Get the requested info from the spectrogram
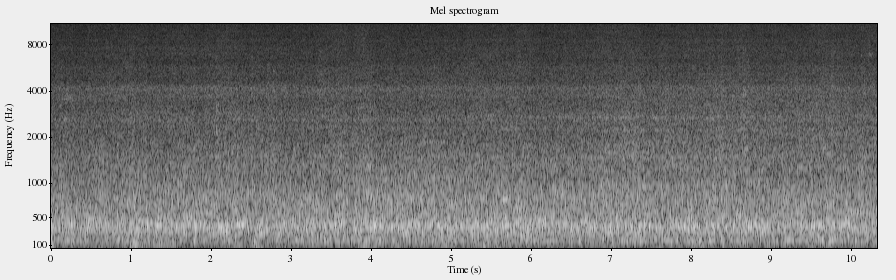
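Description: Cave tourist train running steadily along its track, an even rumble and rattle heard from aboard an open carriage.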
